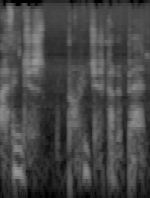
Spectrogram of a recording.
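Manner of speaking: soft, unvoiced whisper.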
